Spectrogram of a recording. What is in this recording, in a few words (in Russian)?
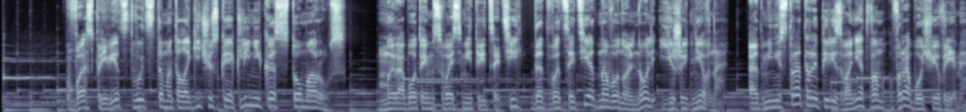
пример автоответчика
